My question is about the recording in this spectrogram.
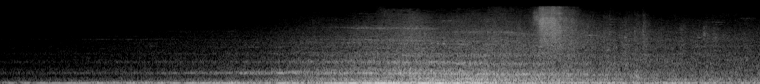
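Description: Train rumbling on the rails, growing louder toward the middle and then easing, with a faint squeal of wheels and a short sharp hiss about five and a half seconds in.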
